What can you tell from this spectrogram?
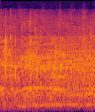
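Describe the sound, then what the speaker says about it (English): Fans at the NFL Combine cheer and applaud after a fast sprint, a steady, distant crowd roar filling the whole moment without a break. "Fans are cheering"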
